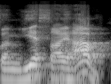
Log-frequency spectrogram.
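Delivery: usual speaking voice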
